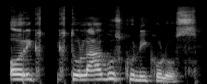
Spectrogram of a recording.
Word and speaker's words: Oryctolagus cuniculus: And is actually reflected in their own sort of taxonomical name, which is a mouthful to pronounce, the scientific name for rabbits is... You can do it. Oryctolagus cuniculus.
